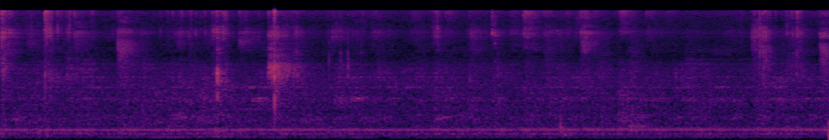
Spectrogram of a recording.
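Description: Mandarin orange being peeled and pulled apart by hand: soft tearing and small crackles of peel and pith, with two slightly sharper snaps about two and three seconds in, over a steady low hum.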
